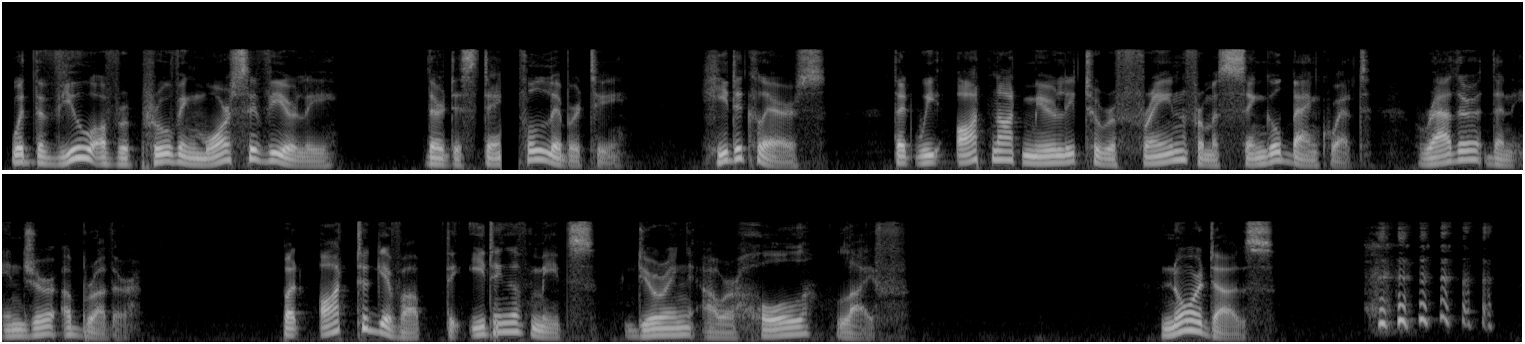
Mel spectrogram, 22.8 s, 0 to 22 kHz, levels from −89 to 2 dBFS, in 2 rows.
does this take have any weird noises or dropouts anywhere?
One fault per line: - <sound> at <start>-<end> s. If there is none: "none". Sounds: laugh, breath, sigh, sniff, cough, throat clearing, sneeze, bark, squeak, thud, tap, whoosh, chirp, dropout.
- dropout at 3.7-3.9 s
- laugh at 21.6-22.6 s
